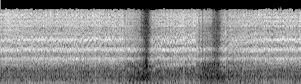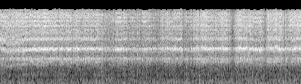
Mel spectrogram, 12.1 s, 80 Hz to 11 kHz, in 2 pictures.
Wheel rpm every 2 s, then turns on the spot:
210, 130, 130, 220, 230, 240.
none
